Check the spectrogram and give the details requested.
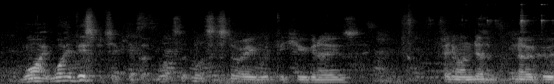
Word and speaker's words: Huguenots: Now, am I pronouncing the name correctly? Huguenots. It's Huguenots. Again, not Huguenots, Huguenots. A lot of people get it wrong.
